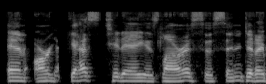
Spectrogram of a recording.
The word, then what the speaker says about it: Lara Sison: Hampton and my partner Erica Silvers and our guest today is Lara Sison. Did I pronounce that correctly?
